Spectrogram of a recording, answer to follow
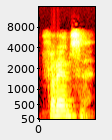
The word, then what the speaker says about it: Firenze: in italy right uh but in english florence actually in italian it's ferense ferenze and you know milano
